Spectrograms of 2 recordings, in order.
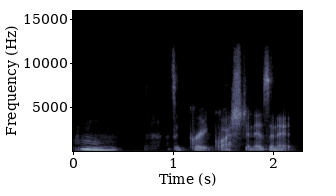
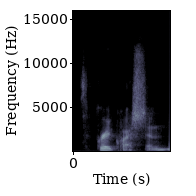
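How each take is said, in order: First: Breathy, much softer whisper; whispered musing. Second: Said in the usual way. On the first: Retold or imitated. Answering Mama Gaia, whispered and wry. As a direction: muse it under your breath.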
